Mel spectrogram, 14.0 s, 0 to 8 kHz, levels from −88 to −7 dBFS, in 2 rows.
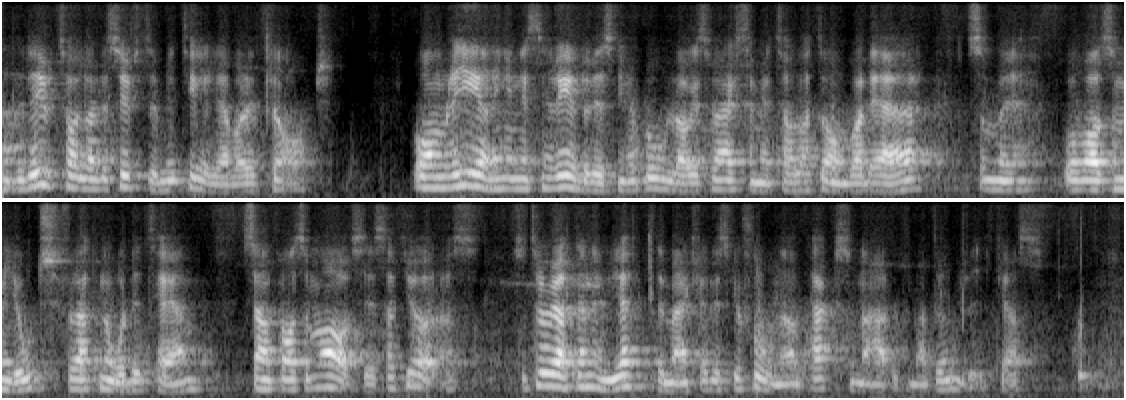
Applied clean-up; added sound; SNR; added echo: neural separator model SepFormer DNS4.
